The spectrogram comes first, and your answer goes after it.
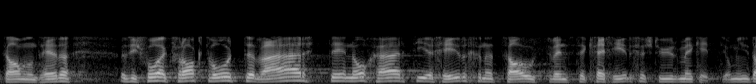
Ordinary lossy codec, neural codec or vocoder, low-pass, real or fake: none; none; 3.6 kHz; real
